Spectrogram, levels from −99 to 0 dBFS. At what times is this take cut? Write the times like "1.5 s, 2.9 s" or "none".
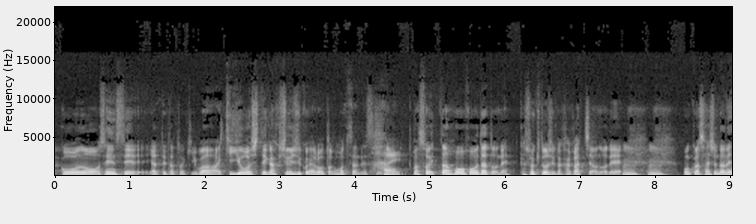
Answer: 6.1 s, 7.9 s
